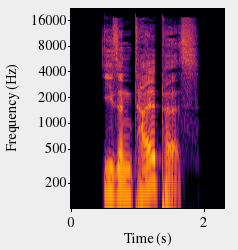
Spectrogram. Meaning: strong/mixed nominative/accusative neuter singular of isenthalp
- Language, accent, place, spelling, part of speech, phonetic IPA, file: German, Germany, Berlin, isenthalpes, adjective, [izɛnˈtalpəs], De-isenthalpes.ogg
